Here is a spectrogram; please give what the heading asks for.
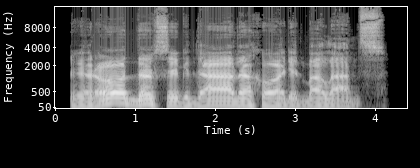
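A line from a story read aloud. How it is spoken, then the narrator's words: Singsong. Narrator (Russian): нараспев произнес Изыск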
